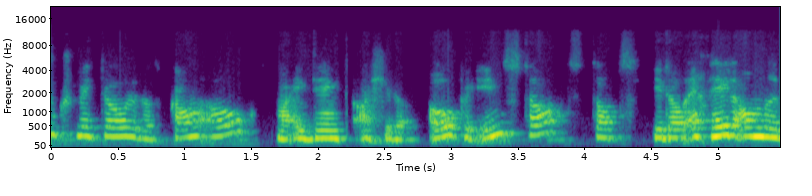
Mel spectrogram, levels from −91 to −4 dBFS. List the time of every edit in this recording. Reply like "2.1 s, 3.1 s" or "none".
1.6 s, 2.2 s, 4.5 s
